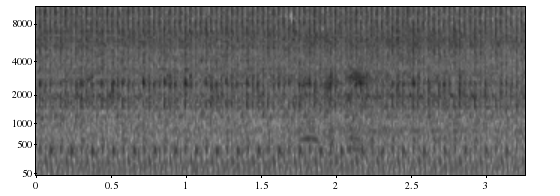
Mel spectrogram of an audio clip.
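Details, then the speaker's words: Diesel tractor pulled from a pasture, after tightening injectors and refitting the intake hose: steady even idle with regular chug, no misses; running smoothly, fuel filter still needed. "All right. I'm gonna put our intake hose back on. Much quieter already. Alright. And she lives to run again."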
